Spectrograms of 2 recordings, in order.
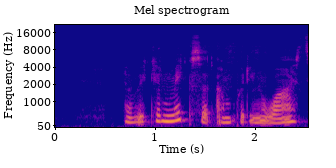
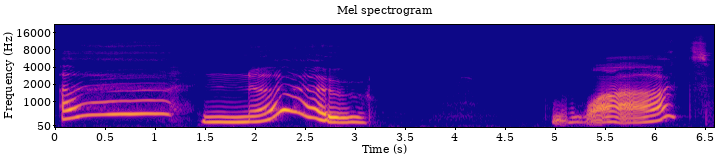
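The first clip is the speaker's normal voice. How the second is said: wail, then wonder what the sound is; hammed-up pirate alarm; pirate crying out; 5 dB louder, much slower than usual. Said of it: "He's going".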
